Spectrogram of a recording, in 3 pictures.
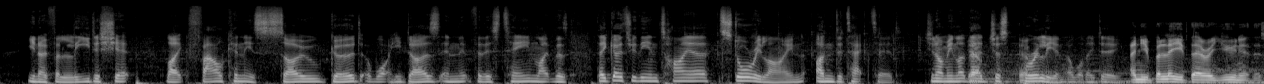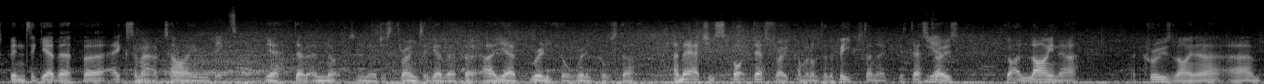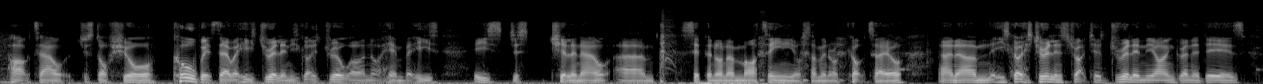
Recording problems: traffic noise; loud; throughout; 9 dB below the speech

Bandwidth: 16 kHz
